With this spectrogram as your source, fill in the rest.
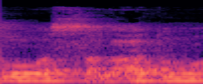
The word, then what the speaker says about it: الصلاۃ: ہیں الشمس، الصلاۃ، الزکات، ان میں لام جو ہے اس کا تلفظ ادا نہیں کیا جا رہا، بولا نہیں جا رہا، بلکہ الف لام کا جو لام ہے وہ جو نکرہ حرف ہے اس کے پہلے حرف میں مدغم ہو گیا۔ تو یہ کیا بات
